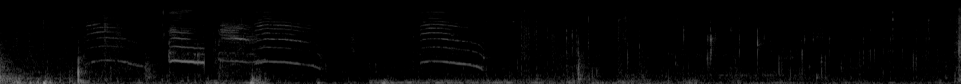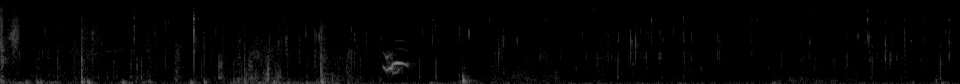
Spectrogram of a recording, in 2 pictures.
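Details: Two rescued foster kittens, Ashiro and Akuro, meow at a man's feet begging for food as a meal is prepared indoors; several high, arching meows in the first five seconds, then a single faint mew near thirteen seconds amid clicks and room noise.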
